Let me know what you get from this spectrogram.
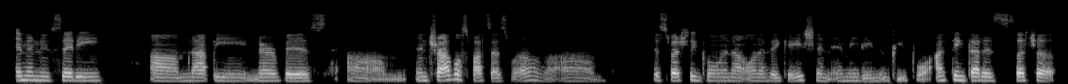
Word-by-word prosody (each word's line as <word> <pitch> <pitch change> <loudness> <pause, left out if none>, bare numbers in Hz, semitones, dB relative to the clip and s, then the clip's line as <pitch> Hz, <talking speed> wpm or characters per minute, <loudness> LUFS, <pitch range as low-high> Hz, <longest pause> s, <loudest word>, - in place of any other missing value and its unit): in 195 +1 +3
a - - +1
new 185 -2 -2
city, 180 0 0 0.5
um, 160 -1 0
not 165 0 +1
be 160 -2 -6
nervous, 165 -2 +1 0.2
um, - - -7
and 180 0 -3
travel 210 +4 +8
spots - - 0
as - - -3
well, 185 +1 -5
um, 155 +2 -11 0.5
especially - - +3
going 170 -1 -6
out 160 -2 -3
on 165 0 -4
a 160 - -6
vacation 165 +2 -4
and 165 - -9
meeting 155 -3 -6
new - - -7
people. - - -4
I 185 - +3
think 195 -1 +2
that 180 -1 +7
is 175 -1 +1
such 180 0 +4
a 170 -3 +5
170 Hz, 175 wpm, -23 LUFS, 160-185 Hz, 0.5 s, travel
